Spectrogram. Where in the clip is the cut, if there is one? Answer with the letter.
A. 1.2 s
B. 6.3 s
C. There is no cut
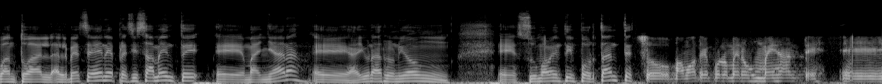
B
